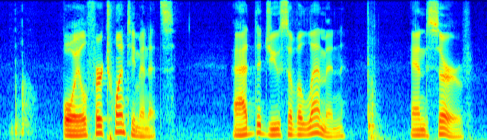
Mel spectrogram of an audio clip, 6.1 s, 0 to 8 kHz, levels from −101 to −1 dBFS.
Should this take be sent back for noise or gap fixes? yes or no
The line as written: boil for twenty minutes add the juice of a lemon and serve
yes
